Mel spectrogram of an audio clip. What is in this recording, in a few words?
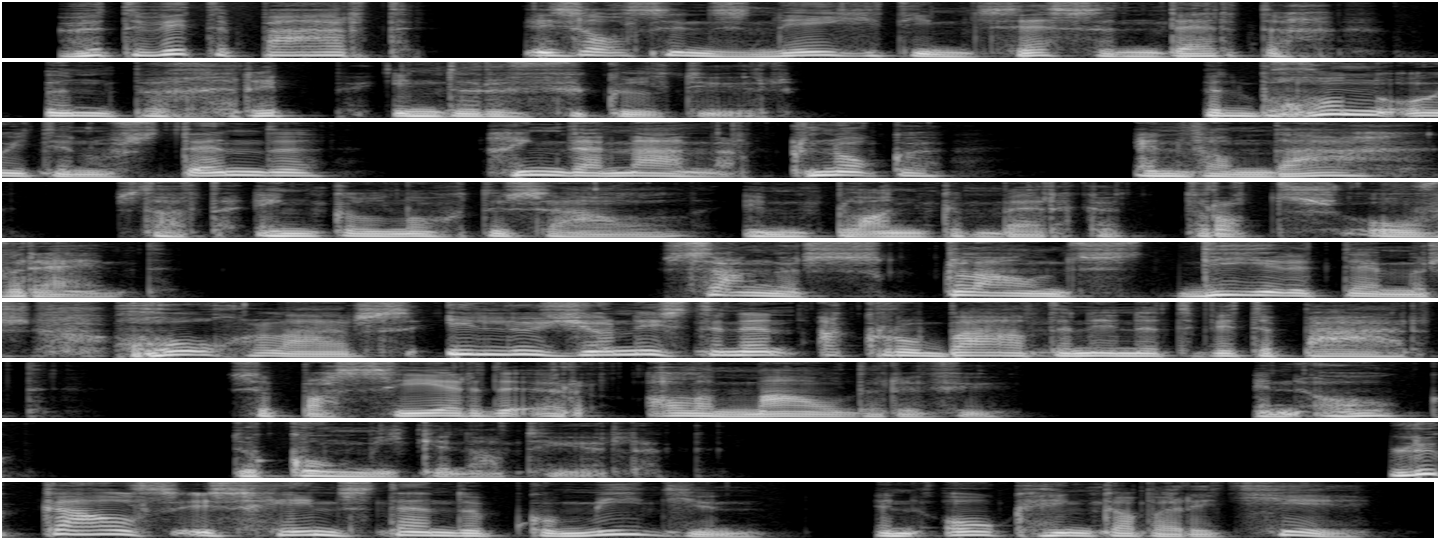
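Flemish, female, corporate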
